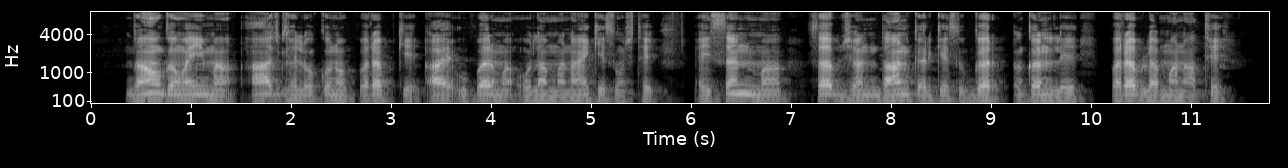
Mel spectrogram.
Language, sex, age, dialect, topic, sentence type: Chhattisgarhi, male, 18-24, Western/Budati/Khatahi, banking, statement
